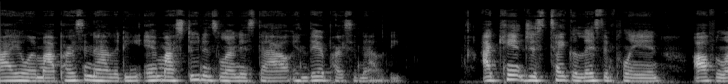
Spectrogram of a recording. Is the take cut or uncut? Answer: uncut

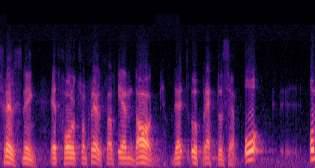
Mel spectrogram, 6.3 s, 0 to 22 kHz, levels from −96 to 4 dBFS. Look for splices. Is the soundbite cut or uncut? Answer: cut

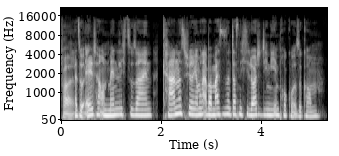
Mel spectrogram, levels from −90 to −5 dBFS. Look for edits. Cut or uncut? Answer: cut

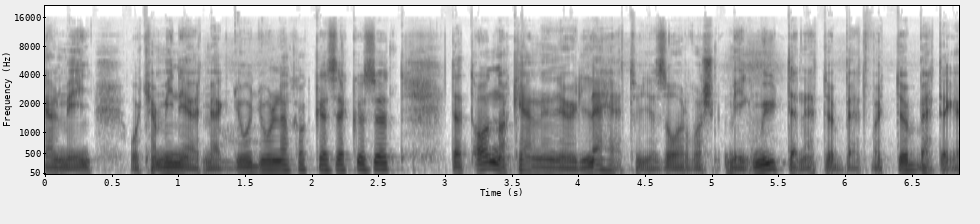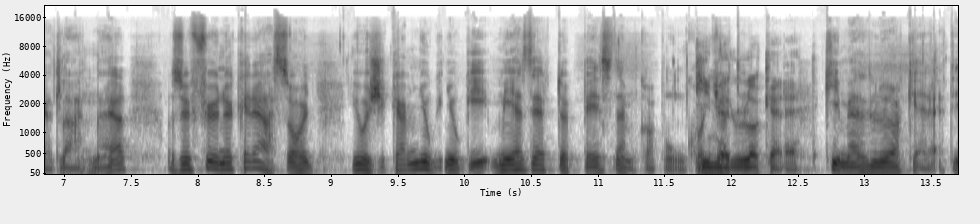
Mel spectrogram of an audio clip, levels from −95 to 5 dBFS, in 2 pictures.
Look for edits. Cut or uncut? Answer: cut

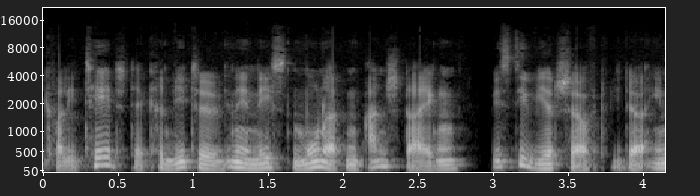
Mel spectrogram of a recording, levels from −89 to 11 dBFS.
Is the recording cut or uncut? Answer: cut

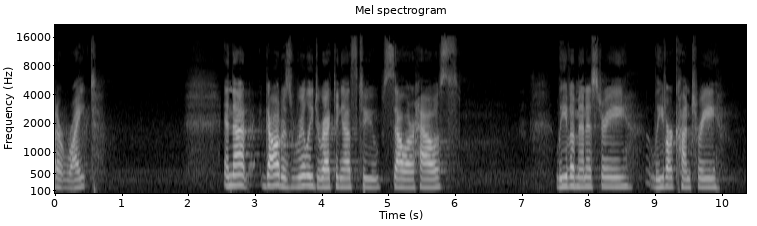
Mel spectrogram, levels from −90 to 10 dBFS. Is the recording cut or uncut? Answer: uncut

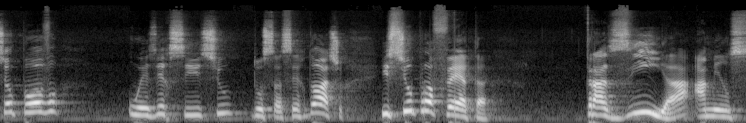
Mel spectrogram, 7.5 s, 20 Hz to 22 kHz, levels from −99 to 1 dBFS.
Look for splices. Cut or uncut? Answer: uncut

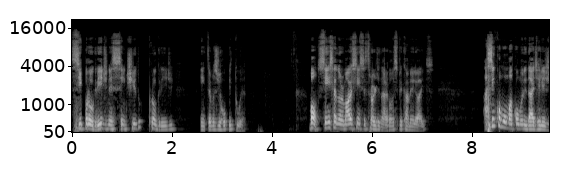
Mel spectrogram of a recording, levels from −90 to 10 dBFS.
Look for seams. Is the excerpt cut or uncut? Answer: uncut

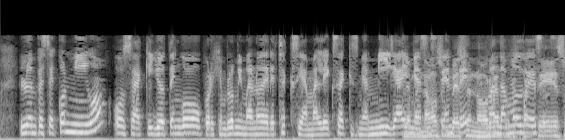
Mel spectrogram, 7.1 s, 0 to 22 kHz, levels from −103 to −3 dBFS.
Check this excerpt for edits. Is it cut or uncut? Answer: uncut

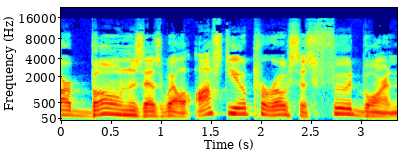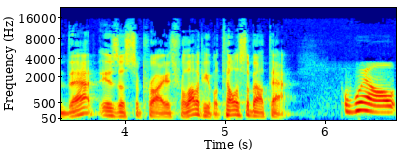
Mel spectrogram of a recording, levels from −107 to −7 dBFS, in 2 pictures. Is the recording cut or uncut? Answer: uncut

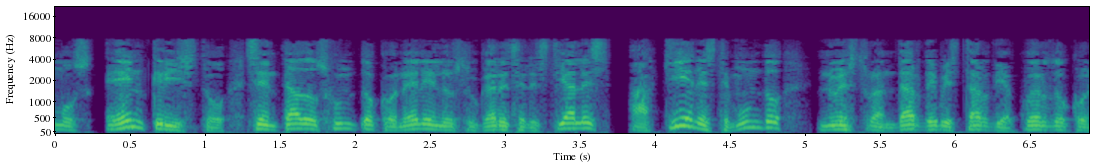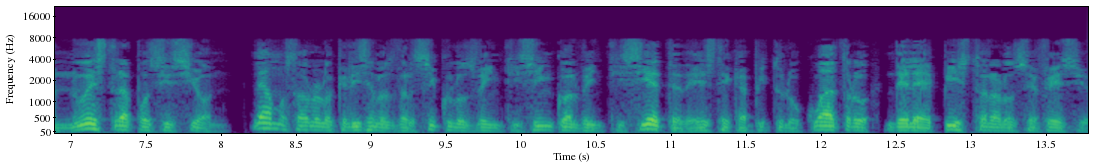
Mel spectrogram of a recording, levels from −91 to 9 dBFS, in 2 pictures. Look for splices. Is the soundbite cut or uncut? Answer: cut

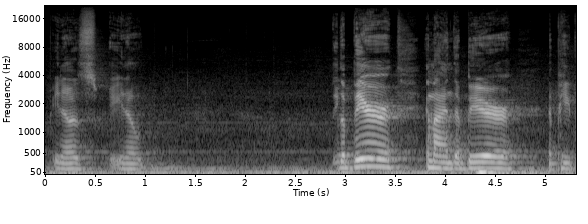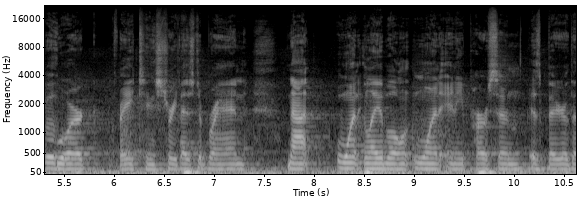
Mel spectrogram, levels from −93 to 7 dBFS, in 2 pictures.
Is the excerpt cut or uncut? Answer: cut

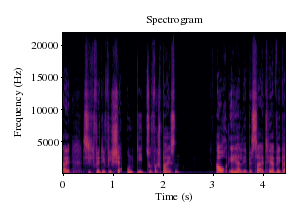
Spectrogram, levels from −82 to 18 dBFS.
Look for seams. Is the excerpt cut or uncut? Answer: cut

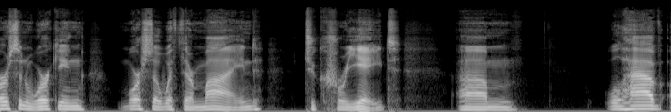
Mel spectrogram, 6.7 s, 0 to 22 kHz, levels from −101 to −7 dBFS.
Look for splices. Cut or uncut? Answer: uncut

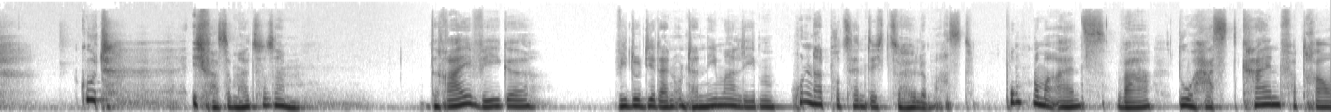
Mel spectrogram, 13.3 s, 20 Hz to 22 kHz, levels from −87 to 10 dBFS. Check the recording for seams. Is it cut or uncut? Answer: uncut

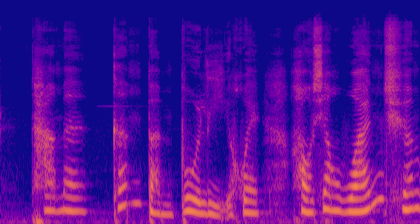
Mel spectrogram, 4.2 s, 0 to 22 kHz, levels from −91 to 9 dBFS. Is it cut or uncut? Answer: cut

